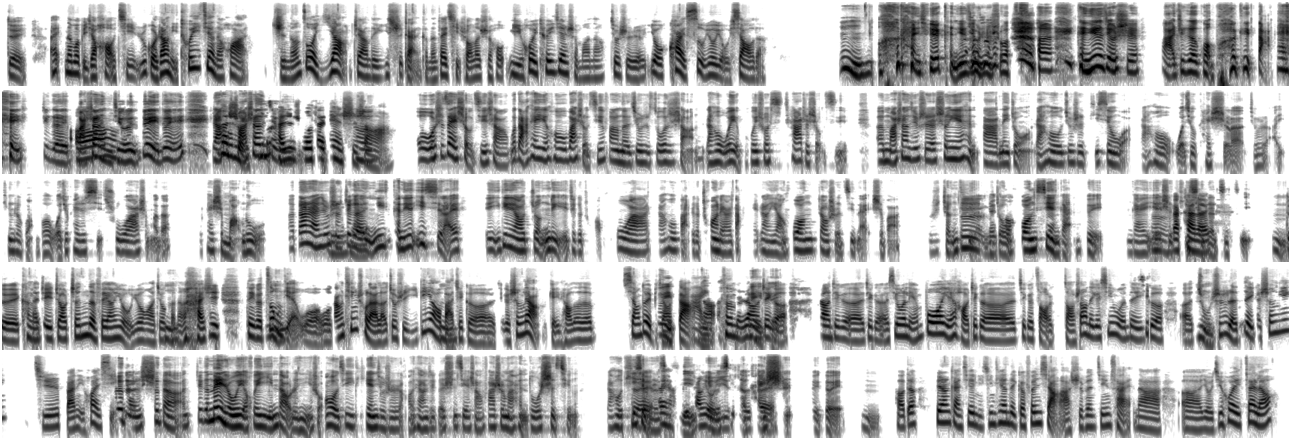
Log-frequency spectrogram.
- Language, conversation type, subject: Chinese, podcast, 有哪些日常小仪式能帮你进入状态？
- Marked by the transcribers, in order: laughing while speaking: "我感觉肯定就是说，呃，肯定就是把这个广 播给打开"; laugh; tapping; chuckle; laughing while speaking: "那么"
